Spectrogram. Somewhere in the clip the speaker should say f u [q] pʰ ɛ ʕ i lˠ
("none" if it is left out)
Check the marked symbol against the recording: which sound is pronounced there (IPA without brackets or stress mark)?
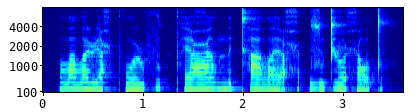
t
